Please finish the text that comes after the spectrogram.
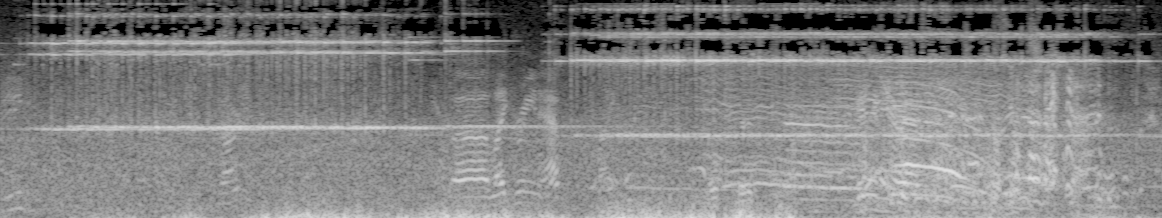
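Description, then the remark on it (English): Hand bells ring steadily throughout, a bright sustained metallic tone carrying over the murmur of a crowd gathered outdoors in the cold, with people talking and calling out in the background. “That's the bell.”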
